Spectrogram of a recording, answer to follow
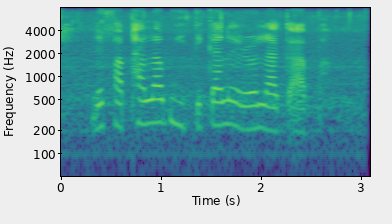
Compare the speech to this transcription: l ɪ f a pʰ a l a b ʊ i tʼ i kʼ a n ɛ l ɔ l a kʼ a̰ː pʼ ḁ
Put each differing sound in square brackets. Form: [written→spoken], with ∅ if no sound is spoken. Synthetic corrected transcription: l ɪ f a pʰ a l a b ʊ i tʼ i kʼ a n ɛ l ɔ l a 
